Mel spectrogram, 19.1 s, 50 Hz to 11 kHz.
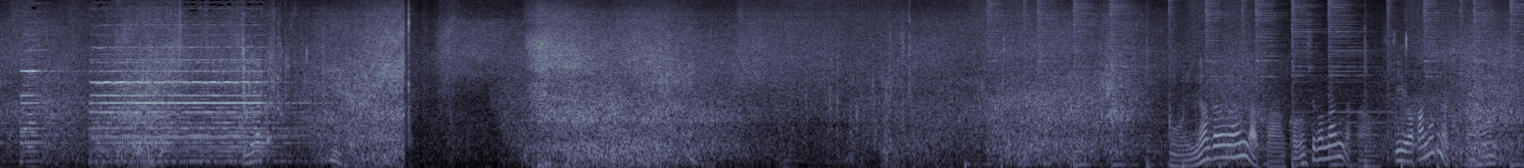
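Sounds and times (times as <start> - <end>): surf breaking on beach: 0.0 - 15.8, 17.5 - 19.0
wind buffeting microphone: 6.3 - 14.6.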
